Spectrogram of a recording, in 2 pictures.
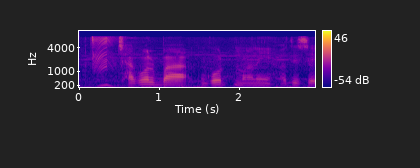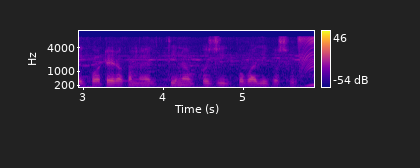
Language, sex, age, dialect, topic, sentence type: Bengali, male, 31-35, Western, agriculture, statement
